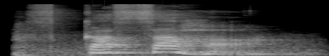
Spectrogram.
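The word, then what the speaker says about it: Scáthach: What's the actual pronunciation? Skasaha.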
